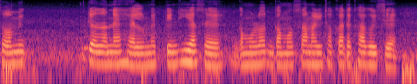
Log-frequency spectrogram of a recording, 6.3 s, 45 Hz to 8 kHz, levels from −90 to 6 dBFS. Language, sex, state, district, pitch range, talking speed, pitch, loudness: Assamese, female, Assam, Sonitpur, 150-165 Hz, 105 wpm, 155 Hz, -17 LUFS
